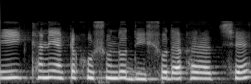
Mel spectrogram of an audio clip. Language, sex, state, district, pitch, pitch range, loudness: Bengali, female, West Bengal, Malda, 295 Hz, 275-305 Hz, -14 LUFS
